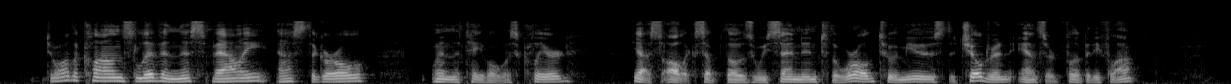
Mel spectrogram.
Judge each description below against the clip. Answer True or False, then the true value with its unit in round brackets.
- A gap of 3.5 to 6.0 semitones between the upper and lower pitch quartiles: True (4.7 semitones)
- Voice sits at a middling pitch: False (130 Hz)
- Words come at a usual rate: True (150 wpm)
